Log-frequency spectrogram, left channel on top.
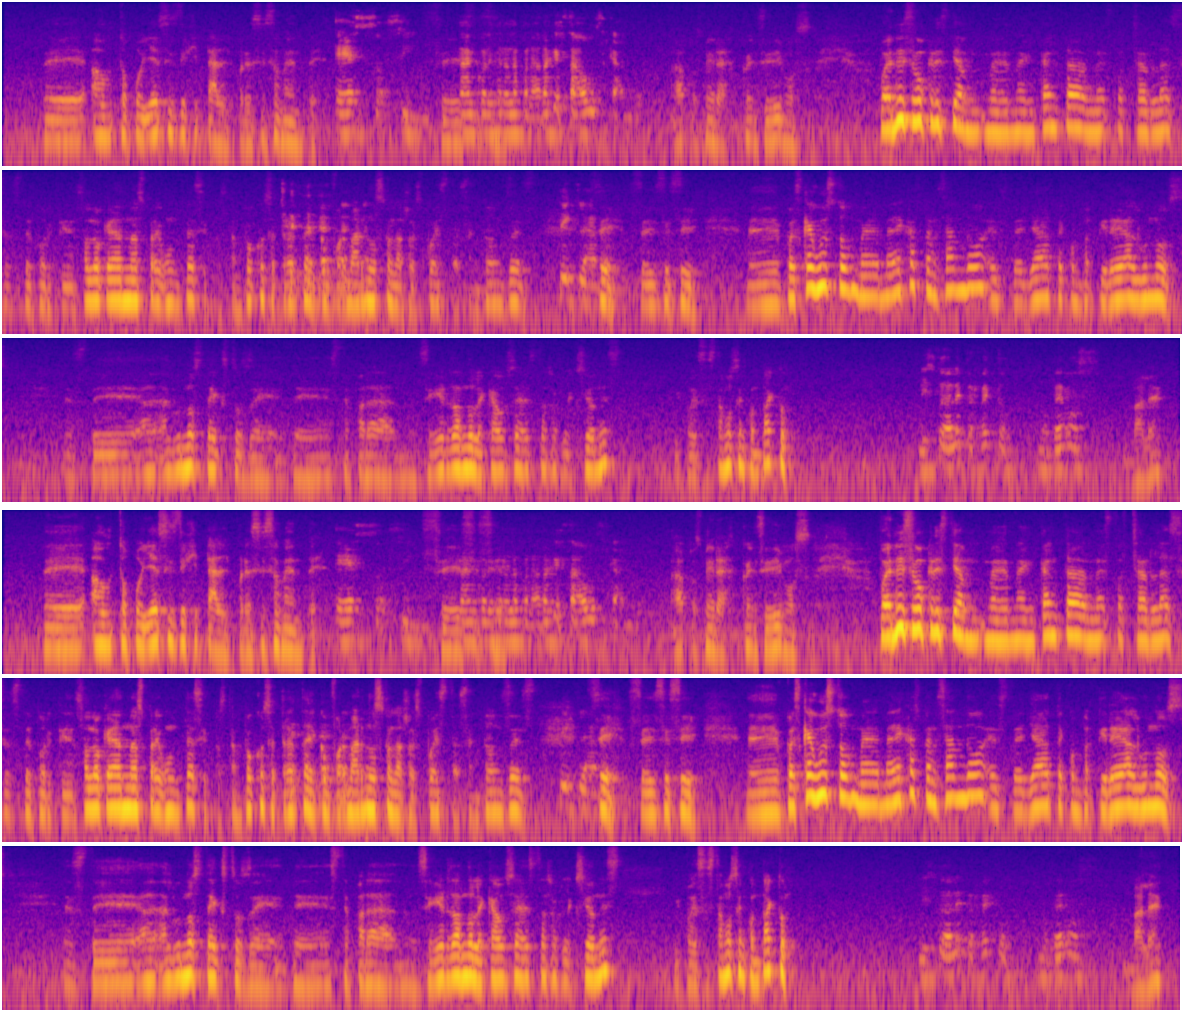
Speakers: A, on the right; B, on the left.
A: de autopoiesis digital, precisamente.
B: Eso sí,
A: Sí,
B: tal
A: sí,
B: cual
A: sí.
B: esa era la palabra que estaba buscando.
A: Ah, pues mira, coincidimos. Buenísimo, Cristian. Me, me encantan estas charlas, este, porque solo quedan más preguntas y pues tampoco se trata
B: <laughs>
A: de conformarnos con las respuestas. Entonces,
B: Sí, claro.
A: sí, sí, sí, sí. Eh, pues qué gusto, me, me dejas pensando. Este, ya te compartiré algunos, este, a- algunos textos de, de, este, para seguir dándole causa a estas reflexiones. Y pues estamos en contacto.
B: Listo, dale, perfecto. Nos vemos.
A: Vale.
